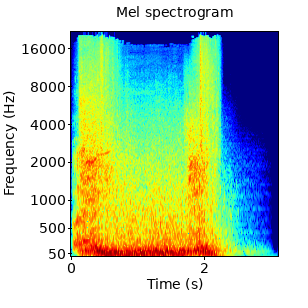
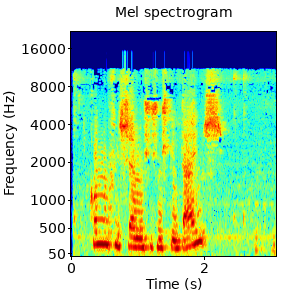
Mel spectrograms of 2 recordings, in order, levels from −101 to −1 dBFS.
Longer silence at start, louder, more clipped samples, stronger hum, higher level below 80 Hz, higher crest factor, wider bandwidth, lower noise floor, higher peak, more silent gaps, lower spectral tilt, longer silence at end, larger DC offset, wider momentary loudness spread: about the same, 0.05 s vs 0.05 s; about the same, -9 LUFS vs -7 LUFS; first, 0.1% vs under 0.1%; neither; first, -12 dBFS vs -42 dBFS; about the same, 8 dB vs 8 dB; first, over 20 kHz vs 11.5 kHz; first, -50 dBFS vs -29 dBFS; about the same, 0 dBFS vs 0 dBFS; neither; first, -5.5 dB/octave vs -4 dB/octave; first, 0.75 s vs 0 s; neither; second, 4 LU vs 10 LU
